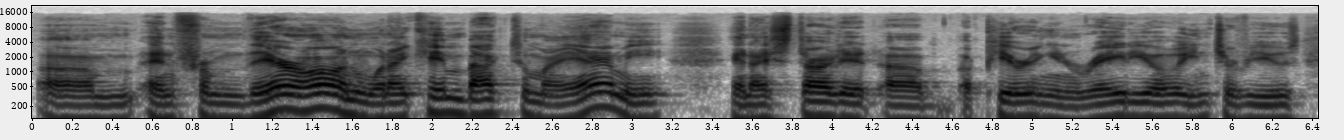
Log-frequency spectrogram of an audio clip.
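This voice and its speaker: A man's voice: medium pitch, a little mellow. A middle-aged man from Cuba with a Cuban and Puerto Rican accent, talking in a casual interview and stopping often to restart with fillers. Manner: halting, with frequent fillers and restarts. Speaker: guest.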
